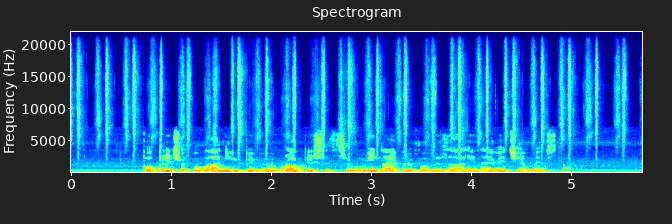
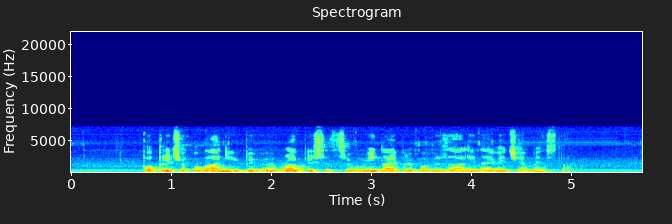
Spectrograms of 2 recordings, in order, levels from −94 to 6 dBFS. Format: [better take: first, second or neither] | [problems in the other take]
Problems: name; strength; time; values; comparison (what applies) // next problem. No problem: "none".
second | background sound (Rattle (instrument)); 17 dB below the speech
